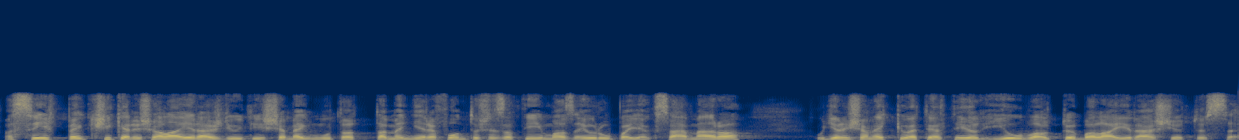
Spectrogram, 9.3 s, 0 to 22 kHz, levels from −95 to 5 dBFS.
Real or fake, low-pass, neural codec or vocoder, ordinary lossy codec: fake; 7.2 kHz; codec, 16 kHz, 4 kbps, X-Codec, WavLM features, trained on Multilingual LibriSpeech; none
